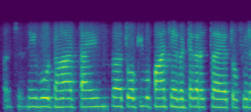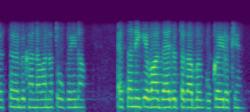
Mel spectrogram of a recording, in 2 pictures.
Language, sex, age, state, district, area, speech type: Hindi, female, 30-45, Rajasthan, Jodhpur, urban, conversation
